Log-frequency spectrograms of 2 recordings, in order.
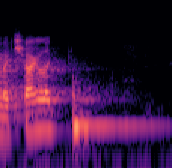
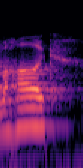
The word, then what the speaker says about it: Mahalik: you thank you sir machik hope I pronounced that well no one ever gets oh sorry uh my name is mahalik from 294 Central LA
